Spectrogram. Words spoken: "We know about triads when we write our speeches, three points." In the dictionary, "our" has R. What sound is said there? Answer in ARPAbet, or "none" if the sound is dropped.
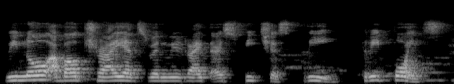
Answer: W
